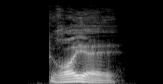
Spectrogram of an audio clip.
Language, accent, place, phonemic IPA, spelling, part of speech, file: German, Germany, Berlin, /ˈɡʁɔʏ̯əl/, Gräuel, noun, De-Gräuel.ogg
- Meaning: 1. horror, atrocity 2. aversion, anathema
